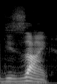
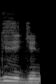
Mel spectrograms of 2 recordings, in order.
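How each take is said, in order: First: No g sound is pronounced in the middle. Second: A g sound is pronounced in the middle. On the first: The speaker calls it right. "الجي ما تلفظ" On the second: The speaker calls it wrong. "ما نقول ديزيجن"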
